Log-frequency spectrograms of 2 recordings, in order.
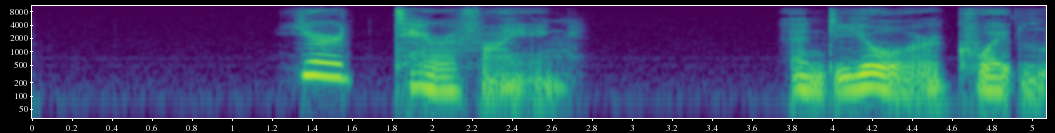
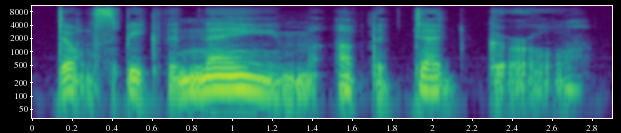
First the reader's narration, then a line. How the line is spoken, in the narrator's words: he growled roughly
